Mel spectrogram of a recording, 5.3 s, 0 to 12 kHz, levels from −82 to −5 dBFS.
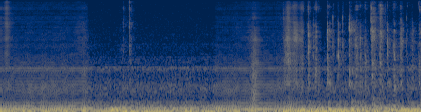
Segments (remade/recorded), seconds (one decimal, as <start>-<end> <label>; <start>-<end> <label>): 0.0-1.1 remade; 1.1-2.7 recorded; 2.7-3.8 remade; 3.8-5.3 recorded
